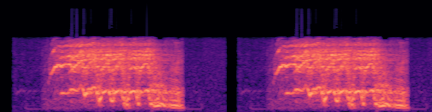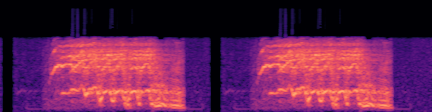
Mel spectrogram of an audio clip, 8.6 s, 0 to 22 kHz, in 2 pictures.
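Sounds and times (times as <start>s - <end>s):
horse neighing: 0.5s - 1.8s, 2.8s - 4.1s, 4.8s - 6.2s, 6.9s - 8.3s.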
